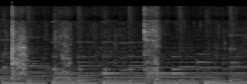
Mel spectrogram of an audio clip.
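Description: Radish and atsuete being stirred in a hot frying pan, a steady sizzle broken by several scraping strokes of a spatula at a regular pace, close and clear, with no talk.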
